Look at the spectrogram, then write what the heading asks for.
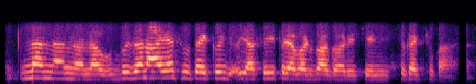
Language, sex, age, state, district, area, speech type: Kashmiri, female, 60+, Jammu and Kashmir, Anantnag, rural, conversation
